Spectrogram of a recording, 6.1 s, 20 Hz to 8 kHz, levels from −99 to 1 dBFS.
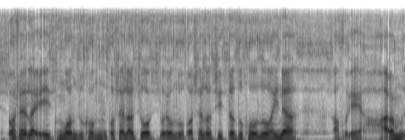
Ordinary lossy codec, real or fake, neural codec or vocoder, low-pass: none; fake; autoencoder, 22.05 kHz, a latent of 192 numbers a frame, VITS, trained on many speakers; 7.2 kHz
